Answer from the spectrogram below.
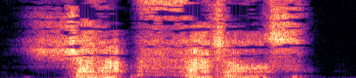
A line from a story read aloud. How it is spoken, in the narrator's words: whispered his friend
